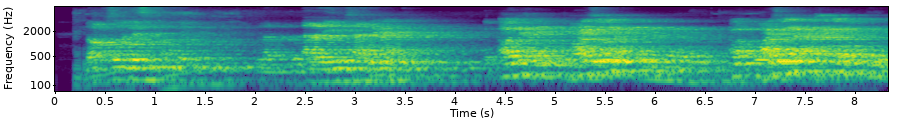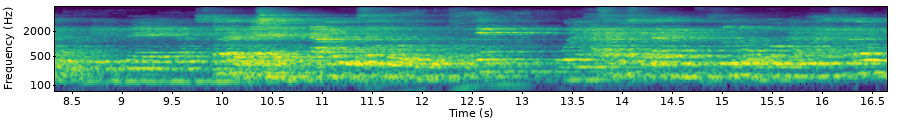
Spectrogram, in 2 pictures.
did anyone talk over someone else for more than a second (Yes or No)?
No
